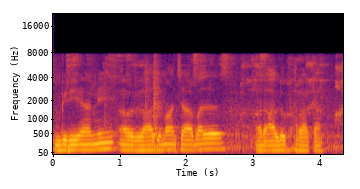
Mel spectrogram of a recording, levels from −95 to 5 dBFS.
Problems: constant background noise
